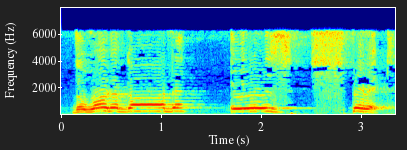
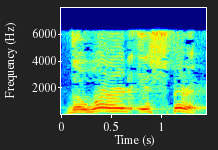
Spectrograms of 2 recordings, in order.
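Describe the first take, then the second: First: Slow, drawn-out "is spirit"; emphatic teaching. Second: Said in the usual way. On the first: Shown as a demonstration. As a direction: stretch "is" long, then land on "spirit". Preacher sums up the repeated lesson.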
